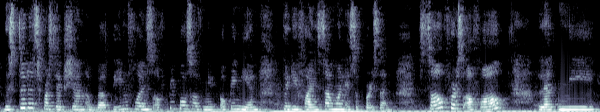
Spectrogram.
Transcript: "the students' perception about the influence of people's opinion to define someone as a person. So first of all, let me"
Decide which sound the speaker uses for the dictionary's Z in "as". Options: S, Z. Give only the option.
S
